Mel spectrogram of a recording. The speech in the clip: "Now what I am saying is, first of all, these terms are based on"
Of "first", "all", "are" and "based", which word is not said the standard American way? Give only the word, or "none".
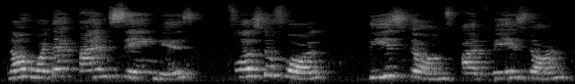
none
